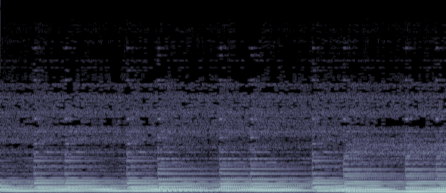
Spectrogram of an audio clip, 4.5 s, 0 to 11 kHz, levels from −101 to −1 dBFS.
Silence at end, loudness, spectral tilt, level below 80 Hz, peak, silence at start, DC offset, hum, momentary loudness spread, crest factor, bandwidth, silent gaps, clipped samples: 0 s; -31 LUFS; -9.5 dB/octave; -70 dBFS; -18 dBFS; 0 s; under 0.1%; none; 3 LU; 12 dB; 6.8 kHz; none; under 0.1%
